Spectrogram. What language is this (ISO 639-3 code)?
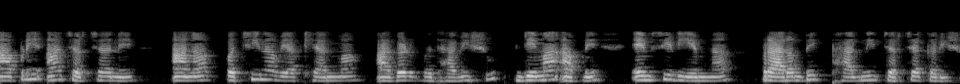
guj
